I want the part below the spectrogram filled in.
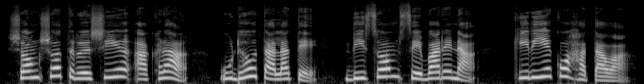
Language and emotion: Santali, neutral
